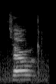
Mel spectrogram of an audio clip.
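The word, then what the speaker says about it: Terah: house that's how you say his name yeah Terra all right he separated him from his uh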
